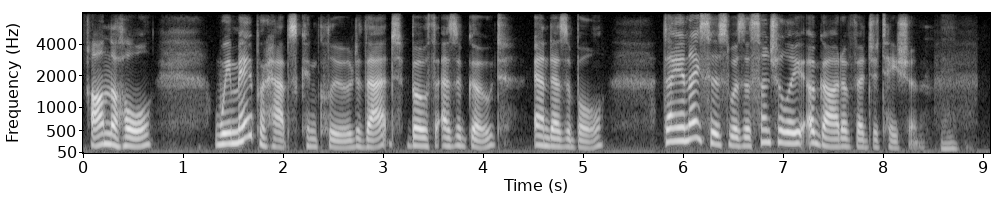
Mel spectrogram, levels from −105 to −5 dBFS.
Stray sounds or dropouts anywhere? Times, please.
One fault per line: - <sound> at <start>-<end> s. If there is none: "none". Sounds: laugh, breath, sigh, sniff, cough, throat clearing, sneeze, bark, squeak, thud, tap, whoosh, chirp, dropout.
- breath at 8.6-8.9 s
